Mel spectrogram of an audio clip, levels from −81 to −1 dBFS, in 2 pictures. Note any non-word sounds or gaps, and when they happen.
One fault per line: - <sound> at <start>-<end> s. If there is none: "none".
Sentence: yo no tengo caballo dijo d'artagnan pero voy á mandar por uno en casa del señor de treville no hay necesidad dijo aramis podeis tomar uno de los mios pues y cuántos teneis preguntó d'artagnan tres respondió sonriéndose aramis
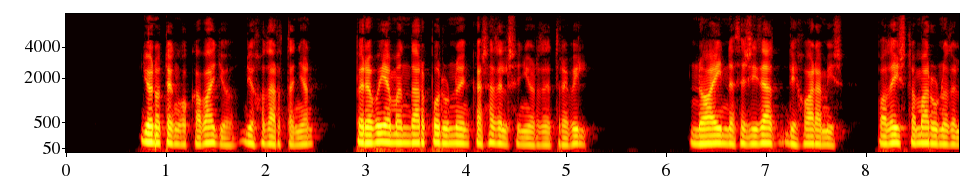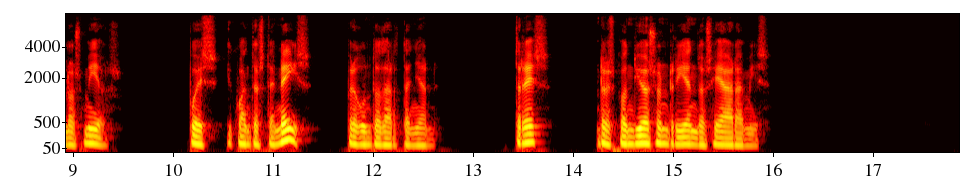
none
